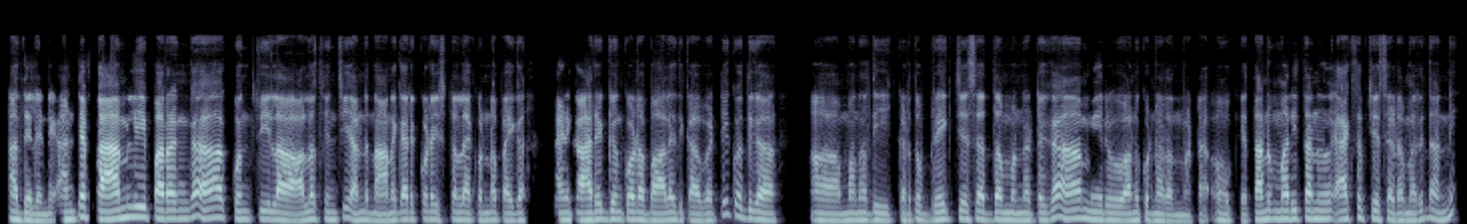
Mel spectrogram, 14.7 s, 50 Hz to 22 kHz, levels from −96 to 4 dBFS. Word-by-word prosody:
అదేలెండి. 120 Hz, -4 st, 0 dB
అంటే 135 Hz, +5 st, +3 dB, 0.2 s
ఫ్యామిలీ 155 Hz, +6 st, +8 dB, 0.2 s
పరంగా 150 Hz, 0 st, +5 dB, 0.3 s
కొంచుం 140 Hz, 0 st, -4 dB
ఇలా 135 Hz, -2 st, +4 dB, 0.2 s
ఆలోచించి 135 Hz, +2 st, -3 dB
అండ్ 130 Hz, +2 st, -2 dB
నాన్నగారికి 125 Hz, +4 st, 0 dB
కూడా 135 Hz, -1 st, -1 dB
ఇష్టం 130 Hz, +3 st, -5 dB
లేకుండా 125 Hz, 0 st, -3 dB
పైగా 120 Hz, +1 st, -2 dB, 0.3 s
ఆయనకి 125 Hz, 0 st, -2 dB
ఆరోగ్యం 140 Hz, +2 st, 0 dB
కూడా 135 Hz, -1 st, +3 dB
బాలేదు 130 Hz, +2 st, 0 dB
కాబట్టి 120 Hz, -, -4 dB
కొద్దిగా 150 Hz, -8 st, 0 dB, 0.5 s
ఆహ్, 120 Hz, -1 st, -1 dB
మనది 125 Hz, 0 st, -3 dB
ఇక్కడితో 125 Hz, +3 st, -6 dB
బ్రేక్ 135 Hz, +1 st, -2 dB
చేసేద్దామన్నట్టుగా 130 Hz, +1 st, -1 dB, 0.3 s
మీరు 130 Hz, -2 st, -2 dB, 0.2 s
అనుకున్నారనమాట. 115 Hz, -5 st, -5 dB, 0.3 s
ఓకే. 115 Hz, -1 st, -10 dB
తను 130 Hz, +2 st, +3 dB
మరి 145 Hz, +1 st, +1 dB
తను 145 Hz, -1 st, +1 dB, 0.2 s
యాక్సెప్ట్ 150 Hz, +2 st, -2 dB
చేసాడా 130 Hz, -3 st, -3 dB
మరి 125 Hz, +4 st, -5 dB
దాన్ని? 145 Hz, -, -4 dB
130 Hz, 140 wpm, -23 LUFS, 125-140 Hz, 0.5 s, ఫ్యామిలీ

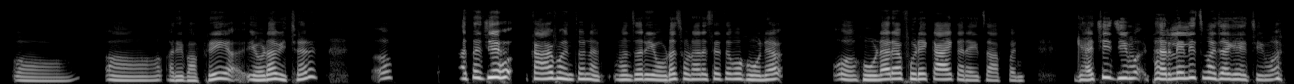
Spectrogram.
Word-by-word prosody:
वाम 165 Hz, -2 st, -7 dB, 0.4 s
अ, 185 Hz, -1 st, -4 dB
अरे 190 Hz, 0 st, -1 dB
बापरे! 180 Hz, +5 st, -1 dB, 0.4 s
एवढा 210 Hz, +4 st, +4 dB
विचार. 235 Hz, +2 st, 0 dB, 0.6 s
अ, 280 Hz, -, -6 dB, 0.7 s
आता 310 Hz, +4 st, +2 dB
जे 325 Hz, +1 st, +10 dB, 0.3 s
काय 265 Hz, +1 st, +3 dB
म्हणतो 255 Hz, -3 st, +2 dB
ना 230 Hz, -4 st, +1 dB, 0.2 s
मग 215 Hz, 0 st, 0 dB
जर 235 Hz, +1 st, +1 dB
एवढंच 225 Hz, +3 st, +1 dB
होणार 235 Hz, -1 st, 0 dB
असेल 245 Hz, +2 st, -4 dB
तर 255 Hz, -, -1 dB
मग 250 Hz, -1 st, 0 dB
होण्या 215 Hz, +1 st, +1 dB, 0.6 s
अ, 230 Hz, -, -9 dB, 0.2 s
होणाऱ्या 230 Hz, +5 st, +3 dB
पुढे 250 Hz, -1 st, +2 dB
काय 235 Hz, -1 st, +3 dB
करायचं 195 Hz, -3 st, -5 dB
आपण? 185 Hz, 0 st, -8 dB, 0.5 s
घ्यायची 225 Hz, -, +1 dB
जी 290 Hz, 0 st, +5 dB, 0.3 s
ठरलेलीच 275 Hz, +4 st, +2 dB
मजा 260 Hz, -3 st, +2 dB
घ्यायची 220 Hz, -3 st, -2 dB
मग. 225 Hz, +6 st, -2 dB
230 Hz, 150 wpm, -22 LUFS, 200-255 Hz, 0.7 s, जे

